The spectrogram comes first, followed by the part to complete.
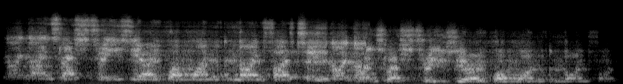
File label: Whisper; infiltrator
